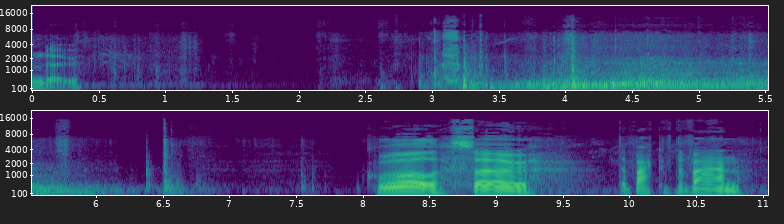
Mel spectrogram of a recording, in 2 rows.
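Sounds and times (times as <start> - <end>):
sliding door rumbling on rail: 3.3 - 6.2.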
